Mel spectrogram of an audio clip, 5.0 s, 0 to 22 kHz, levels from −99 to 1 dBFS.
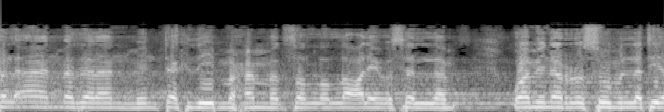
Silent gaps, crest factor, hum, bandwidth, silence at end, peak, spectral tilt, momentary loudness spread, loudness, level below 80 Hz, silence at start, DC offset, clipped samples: none; 10 dB; none; 9 kHz; 0 s; -2 dBFS; -6 dB/octave; 5 LU; -13 LUFS; -38 dBFS; 0 s; under 0.1%; under 0.1%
